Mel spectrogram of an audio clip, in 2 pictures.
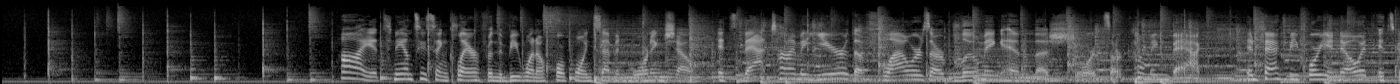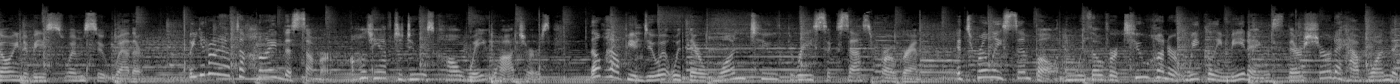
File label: Full Commercial, voiceover; Weight Watchers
